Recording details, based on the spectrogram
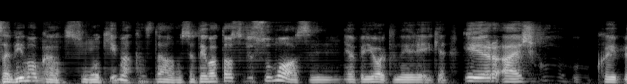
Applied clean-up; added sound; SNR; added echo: neural mask model DeepFilterNet 3.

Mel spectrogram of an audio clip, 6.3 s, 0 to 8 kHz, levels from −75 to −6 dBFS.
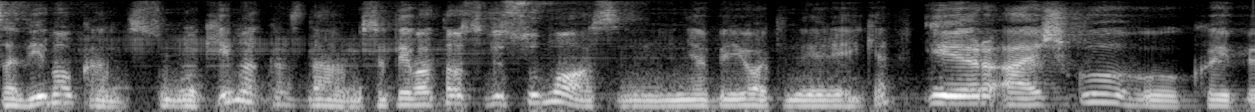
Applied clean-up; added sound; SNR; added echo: neural separator model SepFormer DNS4.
